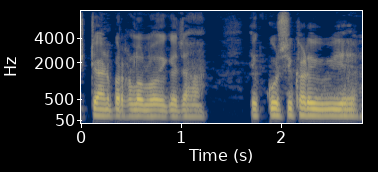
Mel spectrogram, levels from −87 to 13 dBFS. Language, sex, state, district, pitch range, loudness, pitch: Hindi, male, Uttar Pradesh, Muzaffarnagar, 125-135 Hz, -15 LUFS, 130 Hz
